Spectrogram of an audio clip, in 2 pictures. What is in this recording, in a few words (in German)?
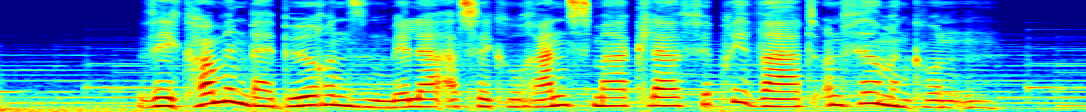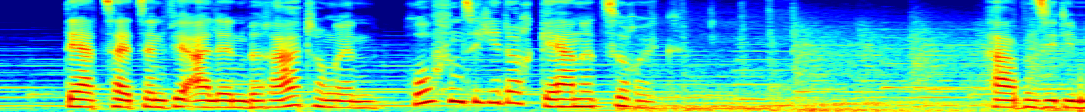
Telefonansage serioes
